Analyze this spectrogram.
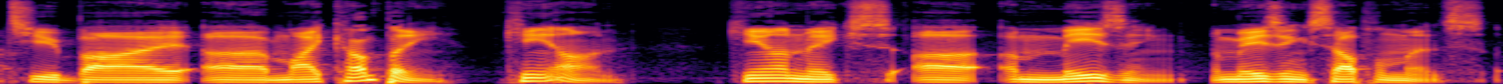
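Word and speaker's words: Kion: It's all over at Keon, K-I-O-N, key, like prana, chakra, life force, energy. That's what key stands for, and that's how you pronounce it.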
